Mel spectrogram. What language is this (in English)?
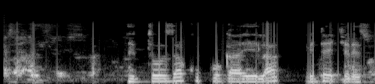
Kinyarwanda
